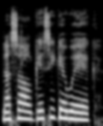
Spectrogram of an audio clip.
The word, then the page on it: gesigewei: Mi'gmaq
